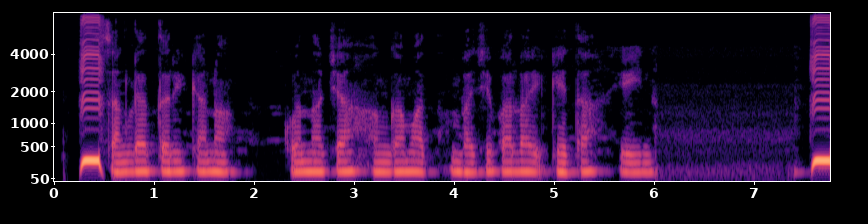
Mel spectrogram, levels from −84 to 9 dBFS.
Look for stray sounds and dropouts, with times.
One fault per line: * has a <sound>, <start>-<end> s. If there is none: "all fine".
all fine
